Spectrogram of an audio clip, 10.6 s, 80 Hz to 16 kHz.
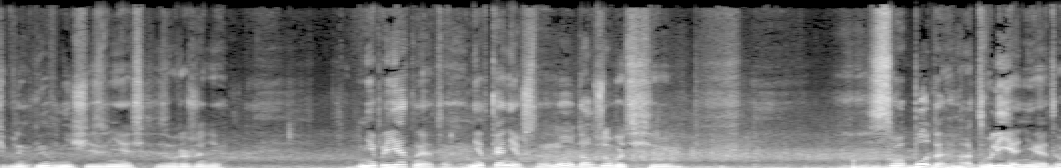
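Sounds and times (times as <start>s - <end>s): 
speech: 0.0s - 2.4s, 3.5s - 7.0s, 8.7s - 10.5s
rumbling wind buffeting the microphone outdoors: 6.4s - 10.5s.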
